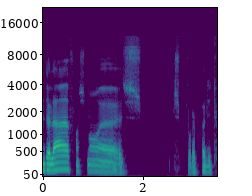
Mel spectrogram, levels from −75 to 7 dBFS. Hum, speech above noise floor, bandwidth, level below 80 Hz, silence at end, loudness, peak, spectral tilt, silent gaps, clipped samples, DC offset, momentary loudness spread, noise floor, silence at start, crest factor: none; 53 dB; 12.5 kHz; -60 dBFS; 0 s; -29 LUFS; -10 dBFS; -5 dB/octave; none; under 0.1%; under 0.1%; 21 LU; -81 dBFS; 0 s; 20 dB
